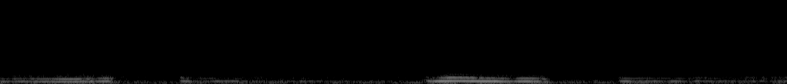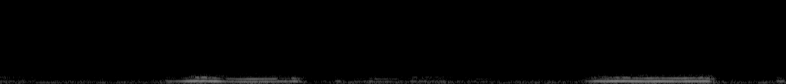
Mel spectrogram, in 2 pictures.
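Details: Hime-chan, a sleeping Shiba Inu aged one year, snores steadily: low, tonal, hum-like breaths, each loud snore lasting about a second and recurring every four to five seconds, separated by fainter snores.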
